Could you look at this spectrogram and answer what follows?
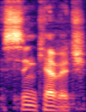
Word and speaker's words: Sienkiewicz: Sienkiewicz.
